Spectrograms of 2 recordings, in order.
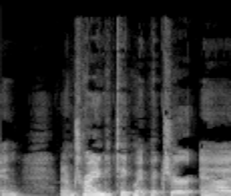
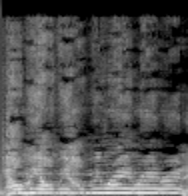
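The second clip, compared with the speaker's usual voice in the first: retold panic, pleading high for Ryan; mock-frantic calls, voice pitched way up; panicked cry for help; 12 semitones higher than usual. Stung by a bee, begging Ryan for help in high panicked cries. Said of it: "I am screaming".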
